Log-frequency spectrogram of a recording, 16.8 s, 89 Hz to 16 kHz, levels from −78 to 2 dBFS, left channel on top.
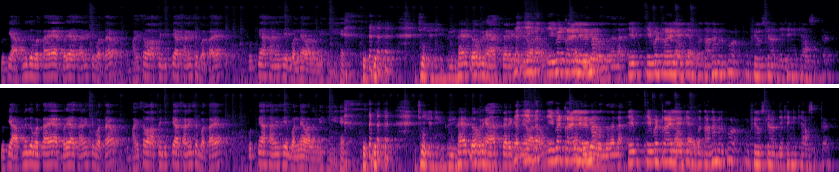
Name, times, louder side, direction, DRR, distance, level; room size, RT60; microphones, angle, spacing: voice 1, 0.0-4.4 5.0-6.9 7.2-7.5 8.4-10.9 11.4-12.4 13.4-14.0, right 3 dB, 60° right, 5 dB, 0.5 m, -30 dB
sound 1, 1.7-15.7, equal, 45° right, 2.8 m, -46 dB
voice 2, 7.4-9.2 10.2-12.0 12.5-16.6, right 2 dB, 80° right, 6 dB, 0.9 m, -31 dB
10.0 x 4.9 x 5.1 m, 1.1 s
head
